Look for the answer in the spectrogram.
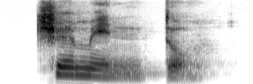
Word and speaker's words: cemento: cemento, centro, cesto. I'll repeat them again. Cemento, centro, cesto. To sum up, if the letter C is followed by I or E, it is pronounced as a soft sound.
